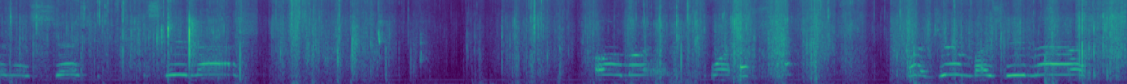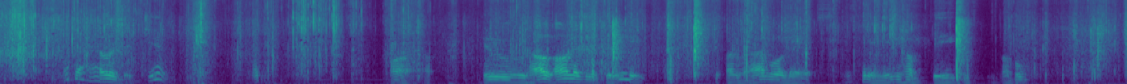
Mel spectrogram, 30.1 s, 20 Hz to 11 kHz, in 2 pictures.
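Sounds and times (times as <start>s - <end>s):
bubble wrap crinkling: 0.0s - 30.0s.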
